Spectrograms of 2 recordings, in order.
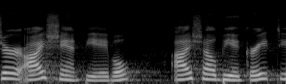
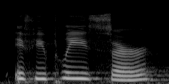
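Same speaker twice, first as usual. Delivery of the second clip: low-voiced and timid; 2 semitones higher than usual. Alice, desperate, addresses the rabbit as it comes near: low, timid voice. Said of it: "in a low, timid voice".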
